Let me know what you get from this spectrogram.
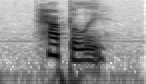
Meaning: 1. In a happy or cheerful manner; with happiness 2. By good chance; fortunately, successfully 3. With good will; in all happiness; willingly 4. By chance; perhaps
- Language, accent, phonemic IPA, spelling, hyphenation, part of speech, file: English, General American, /ˈhæp.ə.li/, happily, hap‧pi‧ly, adverb, En-us-happily.ogg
